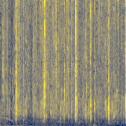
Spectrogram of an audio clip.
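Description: Scattered applause: a small audience clapping, with sharp individual claps standing out.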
